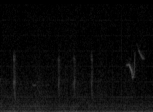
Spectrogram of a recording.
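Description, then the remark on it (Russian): Faint birds sing in short, scattered chirps, with a couple of brighter sweeping tweets near the end, over a quiet low hum and no voices. “Птицы запели.”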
